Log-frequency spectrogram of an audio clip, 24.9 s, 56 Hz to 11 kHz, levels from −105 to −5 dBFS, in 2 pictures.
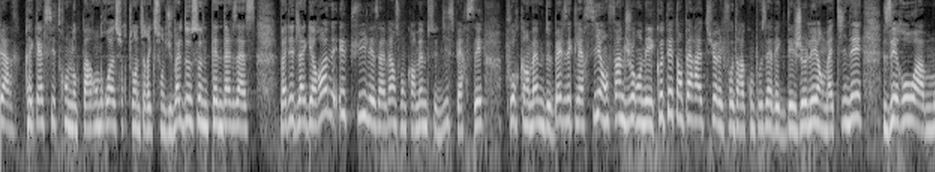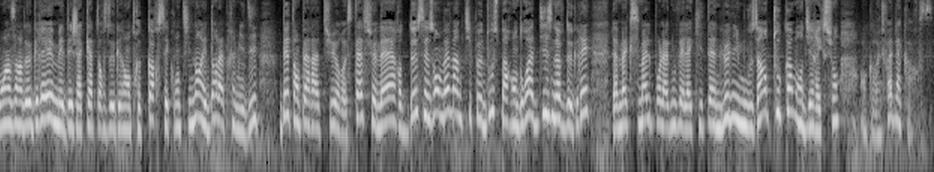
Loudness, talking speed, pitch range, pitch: -27 LUFS, 220 wpm, 225-275 Hz, 245 Hz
